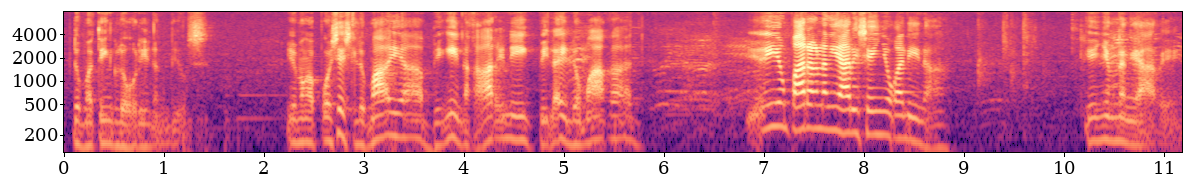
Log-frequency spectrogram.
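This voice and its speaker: Guy preaching at church, really gravelly and sharp sounding, tells stories and laughs along. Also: sits high, a little hiss or hum. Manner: animated anecdotal preaching, laughing at his own story. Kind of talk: storytelling sermon. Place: church service.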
